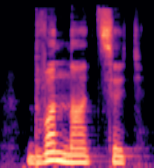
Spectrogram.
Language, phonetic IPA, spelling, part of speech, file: Ukrainian, [dʋɐˈnad͡zʲt͡sʲɐtʲ], дванадцять, numeral, Uk-дванадцять.ogg
- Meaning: twelve (12)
